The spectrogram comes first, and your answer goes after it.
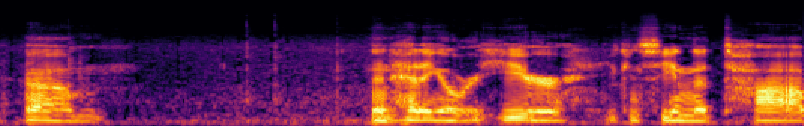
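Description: Over noticeable background noise, a man speaks fairly slowly in a very deep, low voice. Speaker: engineering student. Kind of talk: software tutorial.

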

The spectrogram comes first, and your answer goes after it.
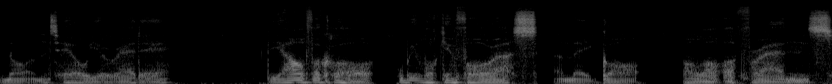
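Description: A man in a put-on character voice, extremely low-pitched yet fairly bright, slow, with lively intonation and vocal fry

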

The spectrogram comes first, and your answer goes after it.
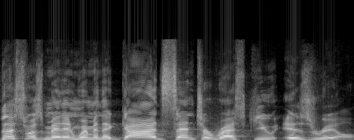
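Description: Against a quiet background, a man with a bright, sharp tone talks at a very slow pace, his pitch varying in an ordinary way. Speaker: pastor. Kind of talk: sermon. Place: church. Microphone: headset.

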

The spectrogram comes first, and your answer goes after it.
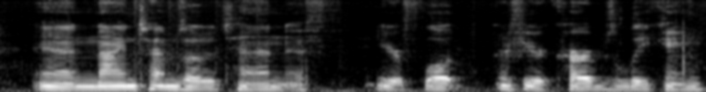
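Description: The speech moves at a moderate pace against light background noise. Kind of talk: tutorial. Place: home room. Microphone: phone near.

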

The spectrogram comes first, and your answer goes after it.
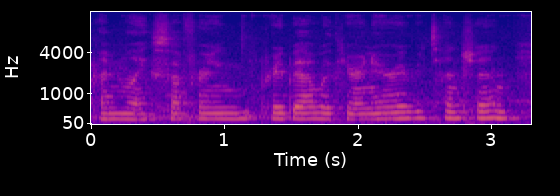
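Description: A woman speaks in a monotone, flat intonation. Noticeable background noise can be heard. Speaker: chronic illness vlogger; vlogger. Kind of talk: casual vlog. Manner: hesitant, many fillers.

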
